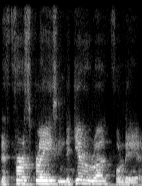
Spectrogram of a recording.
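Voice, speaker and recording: A man with a Latin American accent talks at a fairly slow pace with ordinary pitch variation. Noticeable background noise is present. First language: Spanish. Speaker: triathlon and swimming coach. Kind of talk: lecture. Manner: halting.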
